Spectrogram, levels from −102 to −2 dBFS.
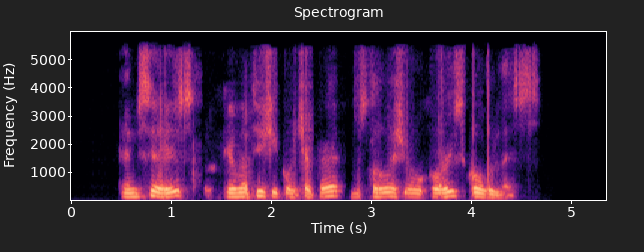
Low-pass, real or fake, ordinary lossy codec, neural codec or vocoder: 5.4 kHz; fake; AAC, 32 kbps; codec, 16 kHz, 2 kbps, FreqCodec, smaller model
